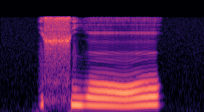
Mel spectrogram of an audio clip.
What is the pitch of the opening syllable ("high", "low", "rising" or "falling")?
low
